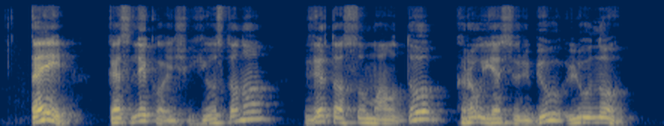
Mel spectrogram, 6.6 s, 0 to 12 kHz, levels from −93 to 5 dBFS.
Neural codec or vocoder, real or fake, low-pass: vocoder, 22.05 kHz, 80 mel bands, WaveNeXt; fake; 9.9 kHz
